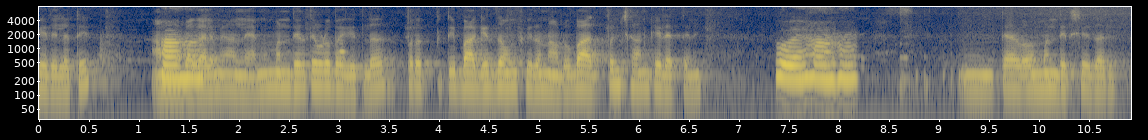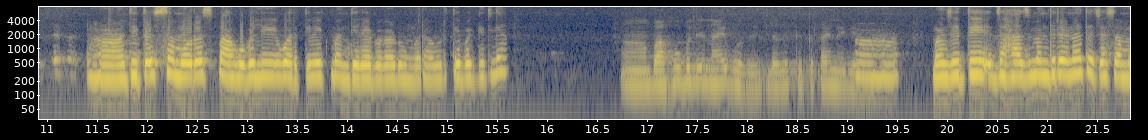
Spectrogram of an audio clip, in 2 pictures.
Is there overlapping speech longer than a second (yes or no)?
no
